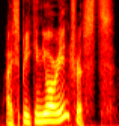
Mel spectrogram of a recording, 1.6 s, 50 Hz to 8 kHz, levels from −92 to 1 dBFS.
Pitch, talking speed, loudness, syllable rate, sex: 165 Hz, 190 wpm, -15 LUFS, 4.8 syllables/s, male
